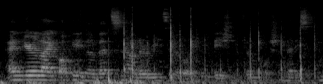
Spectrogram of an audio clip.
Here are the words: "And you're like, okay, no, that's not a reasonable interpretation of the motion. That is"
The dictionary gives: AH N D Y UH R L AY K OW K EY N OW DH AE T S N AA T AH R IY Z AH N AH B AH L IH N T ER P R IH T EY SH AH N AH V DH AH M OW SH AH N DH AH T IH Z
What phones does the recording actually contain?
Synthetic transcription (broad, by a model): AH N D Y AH R L AY K OW K EY N OW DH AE T S N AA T AH R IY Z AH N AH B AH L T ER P IH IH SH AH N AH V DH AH M OW SH AH N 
